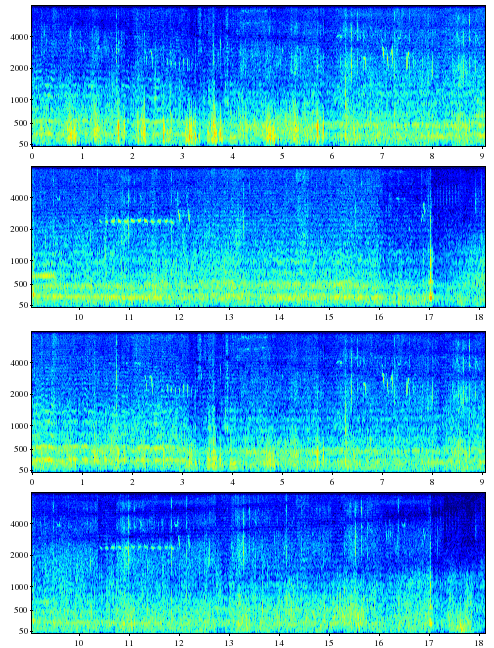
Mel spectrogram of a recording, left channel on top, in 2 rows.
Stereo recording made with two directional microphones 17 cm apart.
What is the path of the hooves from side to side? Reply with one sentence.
You can hear the hooves travel towards the right.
